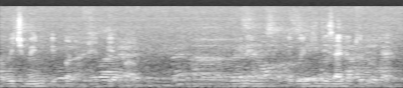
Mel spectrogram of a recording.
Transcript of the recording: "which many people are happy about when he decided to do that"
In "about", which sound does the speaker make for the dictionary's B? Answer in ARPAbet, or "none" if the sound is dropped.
none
